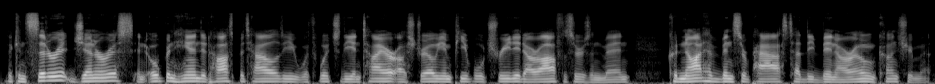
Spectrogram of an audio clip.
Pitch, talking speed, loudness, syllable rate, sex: 130 Hz, 185 wpm, -21 LUFS, 6.0 syllables/s, male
